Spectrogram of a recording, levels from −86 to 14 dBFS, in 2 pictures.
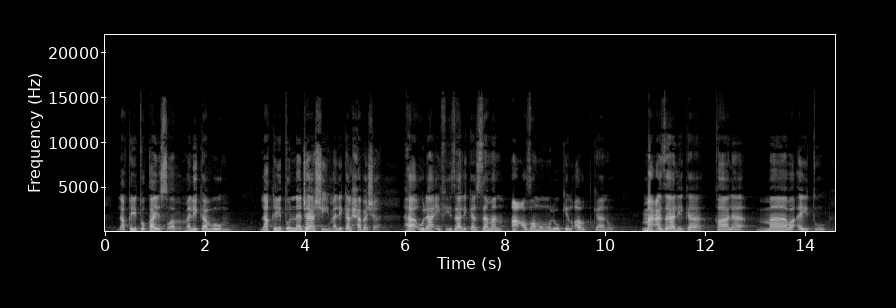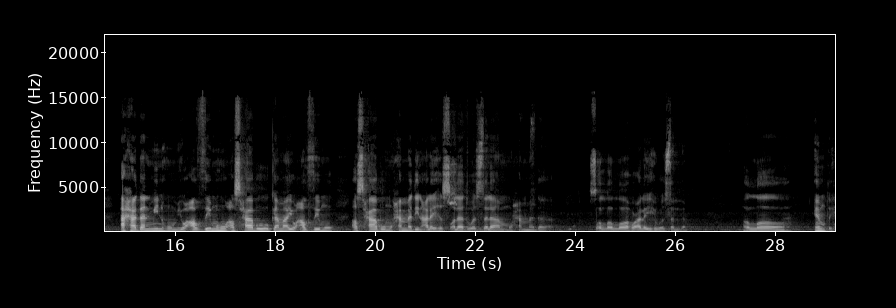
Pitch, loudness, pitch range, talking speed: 175 Hz, -22 LUFS, 150-195 Hz, 80 wpm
